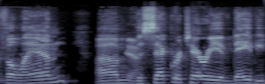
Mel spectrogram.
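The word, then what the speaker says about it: Phelan: I like to say f but well I'll pronounce it right F fan fan um the Secretary of Navy just think about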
